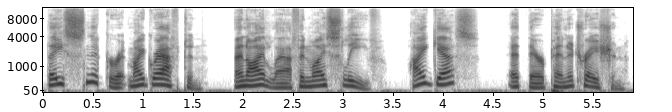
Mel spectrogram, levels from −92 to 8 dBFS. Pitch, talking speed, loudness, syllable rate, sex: 165 Hz, 165 wpm, -20 LUFS, 4.4 syllables/s, male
